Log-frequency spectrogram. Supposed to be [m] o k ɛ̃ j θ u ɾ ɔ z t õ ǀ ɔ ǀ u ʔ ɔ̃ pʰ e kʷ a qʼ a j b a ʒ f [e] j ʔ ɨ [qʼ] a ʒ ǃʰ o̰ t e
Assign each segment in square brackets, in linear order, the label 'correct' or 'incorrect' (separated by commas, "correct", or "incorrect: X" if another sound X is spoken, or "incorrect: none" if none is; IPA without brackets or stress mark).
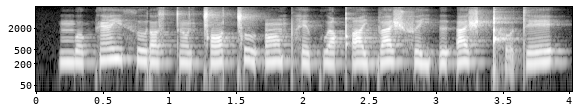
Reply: correct, correct, incorrect: ʔ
